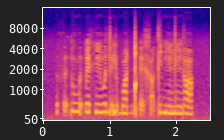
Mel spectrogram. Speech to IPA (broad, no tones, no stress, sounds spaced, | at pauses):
θ ə̰ ɗ u w ə̰ ɓ ɛ x ĩ β ə d ɛ̰ j ə̰ b ɑ ǃʼ ɛ̰ x ɑ̰ t i ɡ ĩ d ĩ ɡ ɑ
